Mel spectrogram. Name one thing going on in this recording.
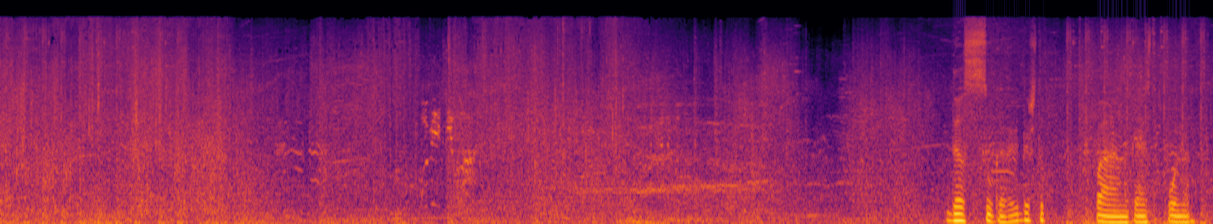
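Futuristic weapons fire in rapid blasts.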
